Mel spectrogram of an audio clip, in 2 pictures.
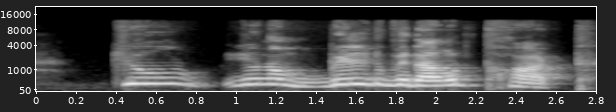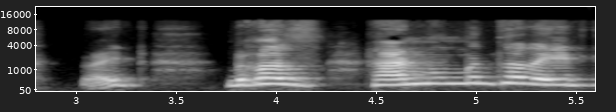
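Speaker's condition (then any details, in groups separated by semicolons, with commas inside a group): Cerebral palsy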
